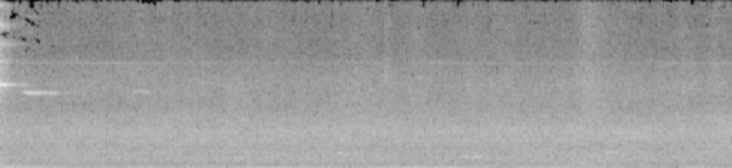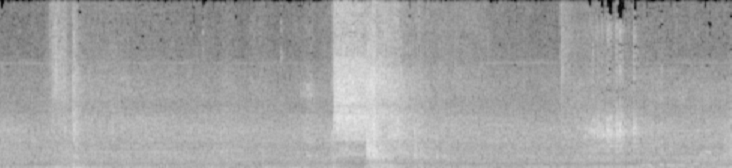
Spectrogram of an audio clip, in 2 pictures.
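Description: Injection moulding machine running a preform moulding cycle with the mould closed: a steady low hum for the first eight seconds or so, then a single knock about ten and a half seconds in. About fourteen seconds in comes a loud burst of hiss, the loudest sound, and near the end the mould opens.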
